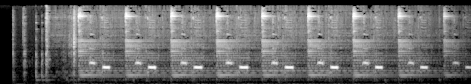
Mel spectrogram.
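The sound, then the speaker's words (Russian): A wooden wall clock shaped like a small house with a decorative cuckoo ticks steadily, an alternating tick-tock with a slightly ringing, resonant tone, repeating in an even rhythm with no voices. “Тик-так, тик-так, тик-так. Аноним смотрел на настенные часы в виде скудного деревянного домика с декорированной кукушкой”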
